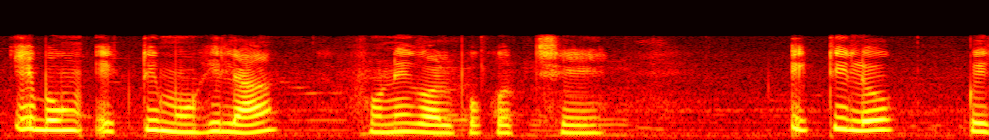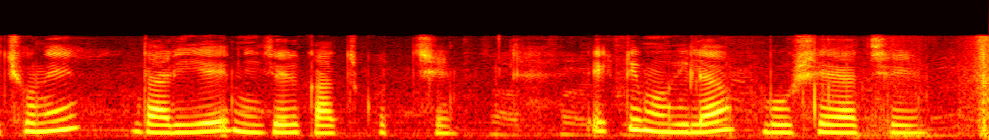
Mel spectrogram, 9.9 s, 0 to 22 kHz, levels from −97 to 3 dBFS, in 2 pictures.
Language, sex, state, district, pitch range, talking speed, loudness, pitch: Bengali, female, West Bengal, Kolkata, 220-275 Hz, 105 wpm, -18 LUFS, 235 Hz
